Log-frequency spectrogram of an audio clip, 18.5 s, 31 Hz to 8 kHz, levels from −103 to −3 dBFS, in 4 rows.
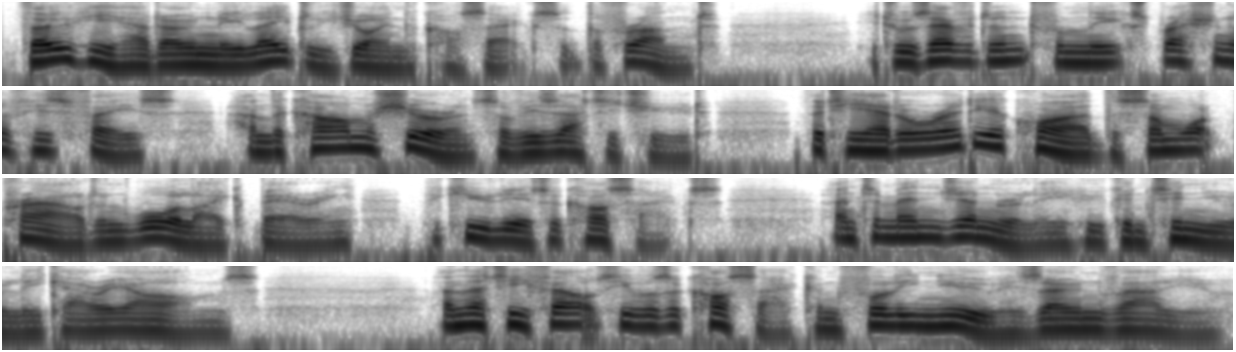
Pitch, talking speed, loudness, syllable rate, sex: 130 Hz, 205 wpm, -20 LUFS, 6.3 syllables/s, male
